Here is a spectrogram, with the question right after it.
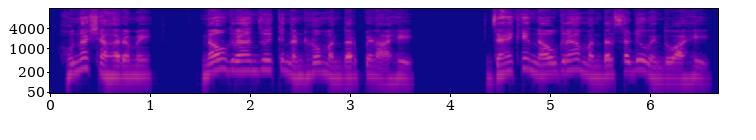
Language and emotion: Sindhi, neutral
